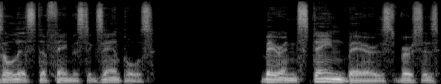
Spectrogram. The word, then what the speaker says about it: Berenstain: Berenstain Bears versus Berenstein Bears. Everyone remembers it being the Berenstein Bears, but in reality, it's Stain.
